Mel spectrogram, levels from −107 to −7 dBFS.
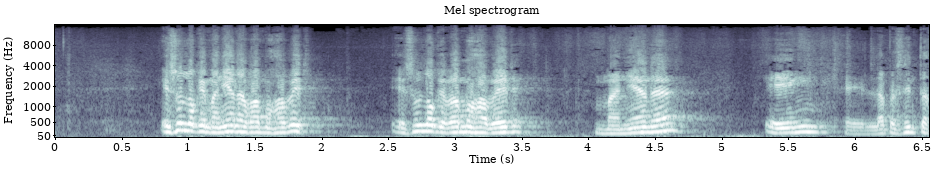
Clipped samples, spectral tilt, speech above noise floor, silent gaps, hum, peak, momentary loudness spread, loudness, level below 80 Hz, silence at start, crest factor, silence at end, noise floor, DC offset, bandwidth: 0.9%; -5.5 dB/octave; 32 dB; none; none; 0 dBFS; 13 LU; -10 LUFS; -42 dBFS; 0.8 s; 10 dB; 0 s; -42 dBFS; under 0.1%; 15 kHz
